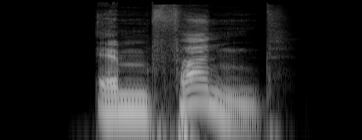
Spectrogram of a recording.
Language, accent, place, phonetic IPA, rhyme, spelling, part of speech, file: German, Germany, Berlin, [ɛmˈp͡fant], -ant, empfand, verb, De-empfand.ogg
- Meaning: first/third-person singular preterite of empfinden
